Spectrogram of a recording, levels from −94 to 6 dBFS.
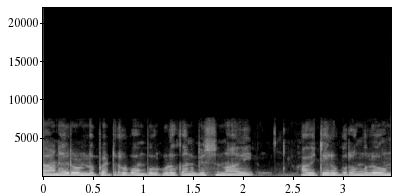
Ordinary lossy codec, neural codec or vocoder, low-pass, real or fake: none; codec, 16 kHz, 4 kbps, FunCodec, trained on LibriTTS, 50 frames a second; none; fake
